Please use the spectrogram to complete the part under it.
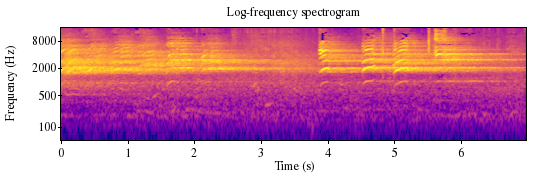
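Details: Belugas Gray, Nana and Nico in captivity at Port of Nagoya Public Aquarium, Japan, training on New Year's Day 2019; a sustained buzzy, harmonic tone followed by a run of short upward-swooping chirps in quick succession.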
